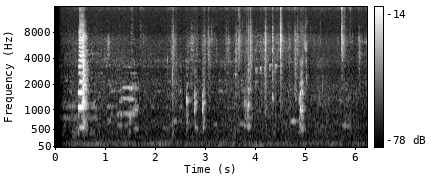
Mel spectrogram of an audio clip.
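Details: A duck on a pond gives one loud, harsh quack, then softer scattered quacks and clucks over a low steady rumble.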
